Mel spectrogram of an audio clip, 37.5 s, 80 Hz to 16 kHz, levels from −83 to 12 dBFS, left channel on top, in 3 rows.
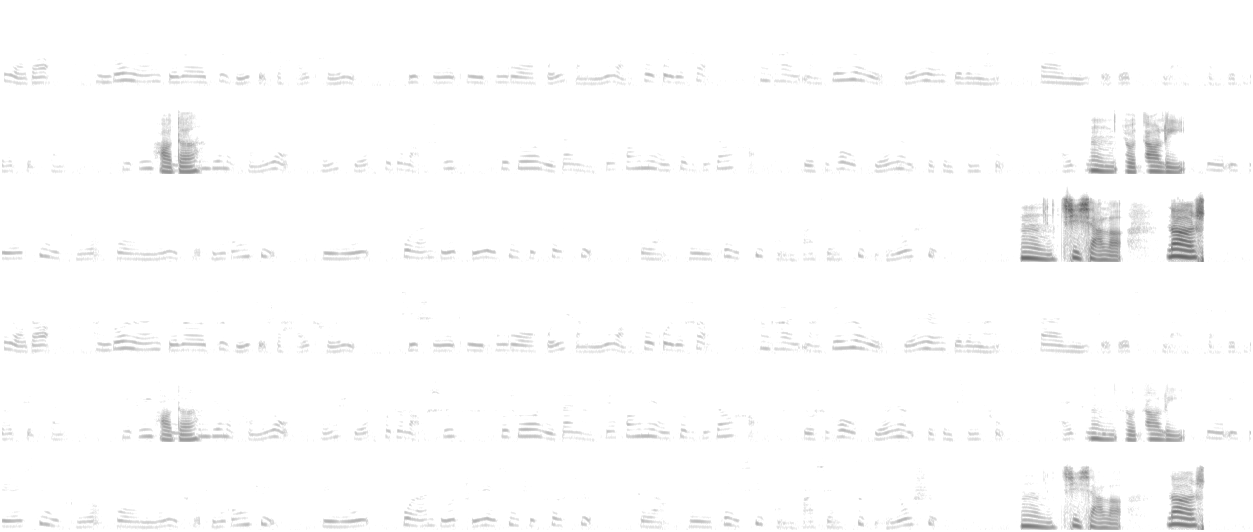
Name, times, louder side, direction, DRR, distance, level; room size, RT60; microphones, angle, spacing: voice 1, 0.0-7.1 7.5-13.2 13.5-15.4 15.7-22.6 23.0-24.2 24.5-27.7 28.2-28.7 29.0-30.9 31.3-34.3, right 2 dB, 65° right, 4.3 m, -69 dB
voice 2, 14.1-14.4 23.4-24.3 35.2-37.0, left 10 dB, 55° left, 0.3 m, -36 dB
head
